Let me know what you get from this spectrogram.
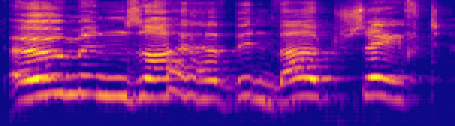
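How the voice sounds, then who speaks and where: A haughty older lady seer from a storybook. The voice sits high and shrill, and it drags words out very slowly with theatrical, mystical weight. She hems defensively, as if her dignity is at stake. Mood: evasive, defensive. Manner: shrill, drawn-out, dramatic, hesitant hemming.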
